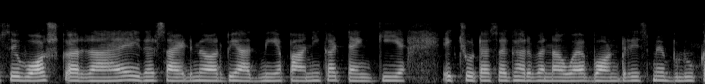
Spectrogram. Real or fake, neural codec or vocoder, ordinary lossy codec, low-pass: fake; codec, 16 kHz, 16 kbps, FunCodec, trained on Chinese and English, 50 frames a second; Opus, 16 kbps; 7.2 kHz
